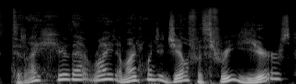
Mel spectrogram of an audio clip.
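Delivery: high, hushed, stunned inner voice; a touch of panicked disbelief in the thought. Retold or imitated. Guest recalls hearing his sentence in court, in stunned disbelief.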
